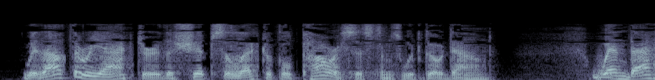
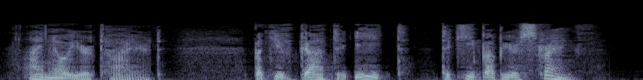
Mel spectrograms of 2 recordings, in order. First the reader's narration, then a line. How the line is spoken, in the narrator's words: his mother said gently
